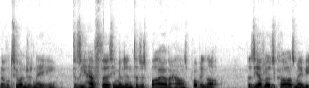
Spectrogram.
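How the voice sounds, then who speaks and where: Speaking at a fairly quick pace, a man with a medium pitch and a dark, mellow tone keeps a monotone, flat intonation. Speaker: gaming youtuber. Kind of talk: casual gameplay commentary. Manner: casual, hesitant with self-corrections.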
